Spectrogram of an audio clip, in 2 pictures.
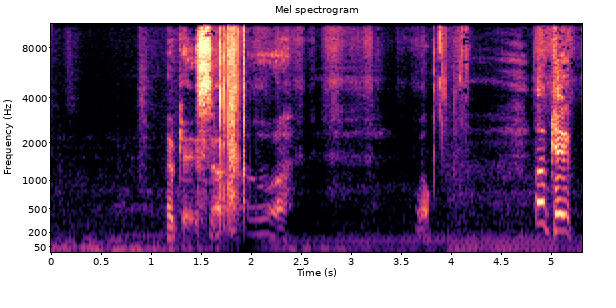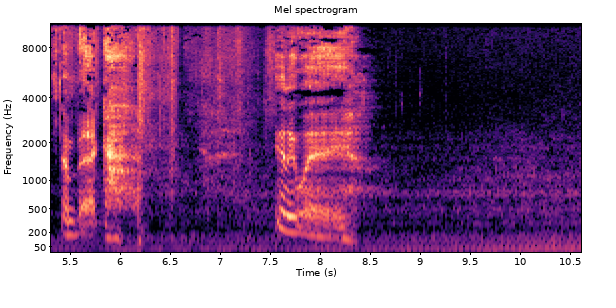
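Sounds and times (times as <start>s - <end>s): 
road traffic passing: 0.0s - 10.5s
speech: 1.2s - 2.5s, 3.6s - 4.2s, 4.8s - 6.2s, 7.5s - 8.4s.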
